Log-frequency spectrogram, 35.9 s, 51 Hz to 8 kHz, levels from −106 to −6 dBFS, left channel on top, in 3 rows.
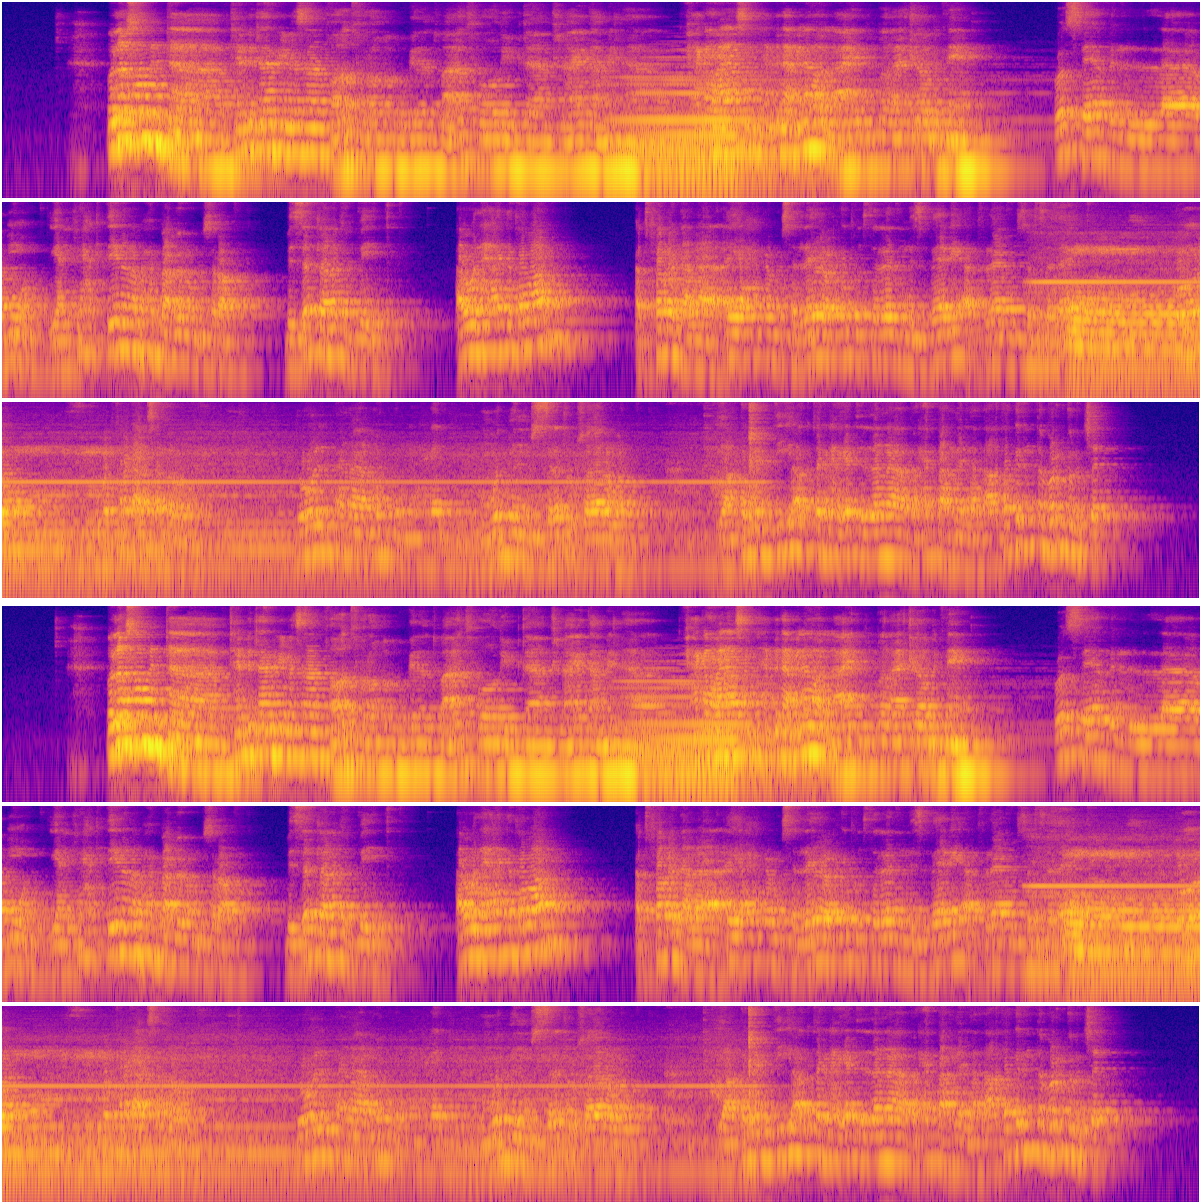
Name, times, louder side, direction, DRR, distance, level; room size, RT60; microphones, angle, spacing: voice 1, 0.7-9.8, right 1 dB, 85° right, -3 dB, 0.6 m, -20 dB
sound 1, 5.9-9.6, left 1 dB, 70° left, 0.7 m, -26 dB
voice 2, 10.5-14.3 14.8-15.8 16.5-17.6 18.3-22.8 23.7-24.2 24.9-25.9 26.9-30.4 31.1-34.9, left 1 dB, 10° left, 0 dB, 0.3 m, -25 dB
sound 2, 22.2-31.5, equal, 55° right, 0.8 m, -27 dB
2.5 x 2.2 x 2.3 m, 1.1 s
head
